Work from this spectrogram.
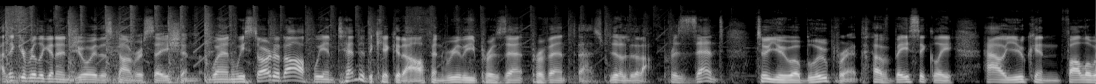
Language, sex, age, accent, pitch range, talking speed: English, male, 30-49, American, 90-115 Hz, 210 wpm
